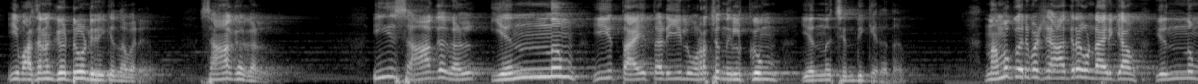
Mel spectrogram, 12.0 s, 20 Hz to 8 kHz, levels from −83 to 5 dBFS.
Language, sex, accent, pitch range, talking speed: English, male, Indian, 155-205 Hz, 120 wpm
